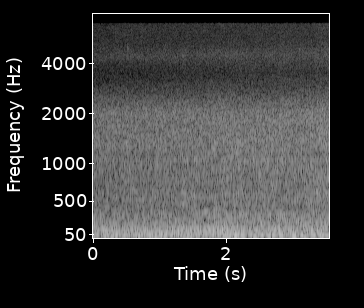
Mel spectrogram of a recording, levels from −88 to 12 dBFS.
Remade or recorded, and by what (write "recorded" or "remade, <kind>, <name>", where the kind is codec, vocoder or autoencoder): recorded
